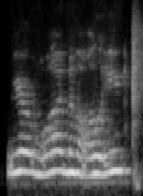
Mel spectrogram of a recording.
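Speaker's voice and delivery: excited declaration to Holly. Real, not acted. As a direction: call it out with glee. Bonding with viewer over burps.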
